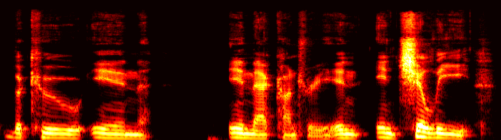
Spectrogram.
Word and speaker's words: Chile: And so of course, Augusto Pinochet, you have to admire, I pronounce Chile like I do the food. Chili.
